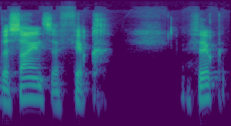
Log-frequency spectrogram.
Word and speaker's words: fiqh: Fiqh is a little bit difficult to pronounce because that qaf is in the back of the throat.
